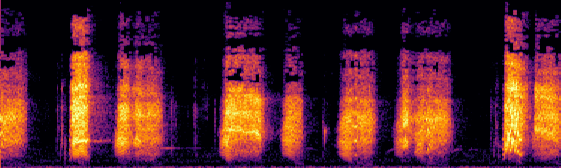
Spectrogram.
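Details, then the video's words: Bowerbird in courtship display, filmed in September in the Yarra Valley near Melbourne, Australia: a run of harsh, rasping, broadband churring notes, about a dozen bursts with short gaps, plus one thin whistled note early on, over a low steady background hum. "Bowerbirds Singing and Dancing"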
